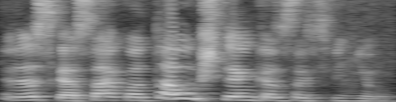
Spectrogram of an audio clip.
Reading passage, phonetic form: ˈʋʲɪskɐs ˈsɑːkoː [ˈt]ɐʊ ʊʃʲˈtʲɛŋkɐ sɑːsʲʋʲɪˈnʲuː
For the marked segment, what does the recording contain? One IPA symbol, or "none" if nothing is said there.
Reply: t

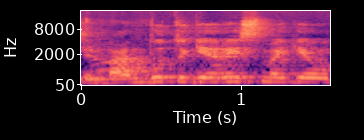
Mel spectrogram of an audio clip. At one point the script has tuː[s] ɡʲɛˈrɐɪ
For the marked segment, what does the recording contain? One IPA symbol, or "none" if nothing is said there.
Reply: none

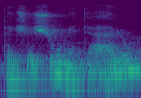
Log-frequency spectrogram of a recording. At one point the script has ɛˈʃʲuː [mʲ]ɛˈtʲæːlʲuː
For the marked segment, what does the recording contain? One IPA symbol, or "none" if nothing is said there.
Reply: mʲ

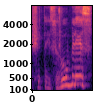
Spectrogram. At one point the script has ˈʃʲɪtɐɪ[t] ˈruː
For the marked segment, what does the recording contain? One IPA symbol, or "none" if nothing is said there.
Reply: s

